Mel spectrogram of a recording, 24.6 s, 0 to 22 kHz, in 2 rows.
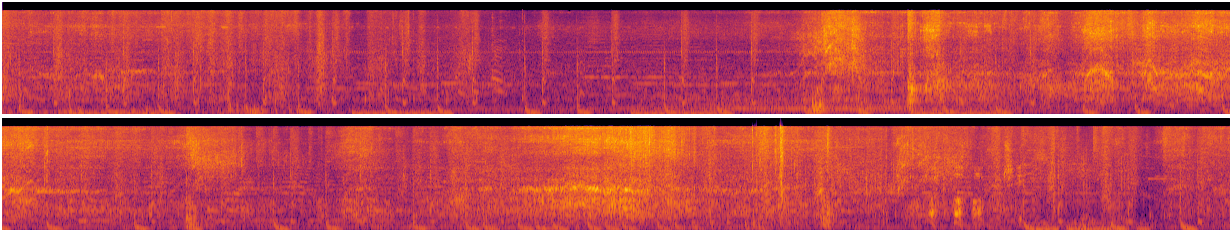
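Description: Rlaarlo Amoril AM-X12 RC car driving across grass, its electric motor whining and surging in bursts with rustling tire noise, fairly close and continuous throughout.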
